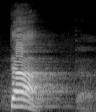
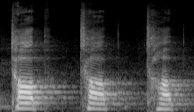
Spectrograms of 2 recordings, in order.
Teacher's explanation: the sound of the ta is clear sound, no air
